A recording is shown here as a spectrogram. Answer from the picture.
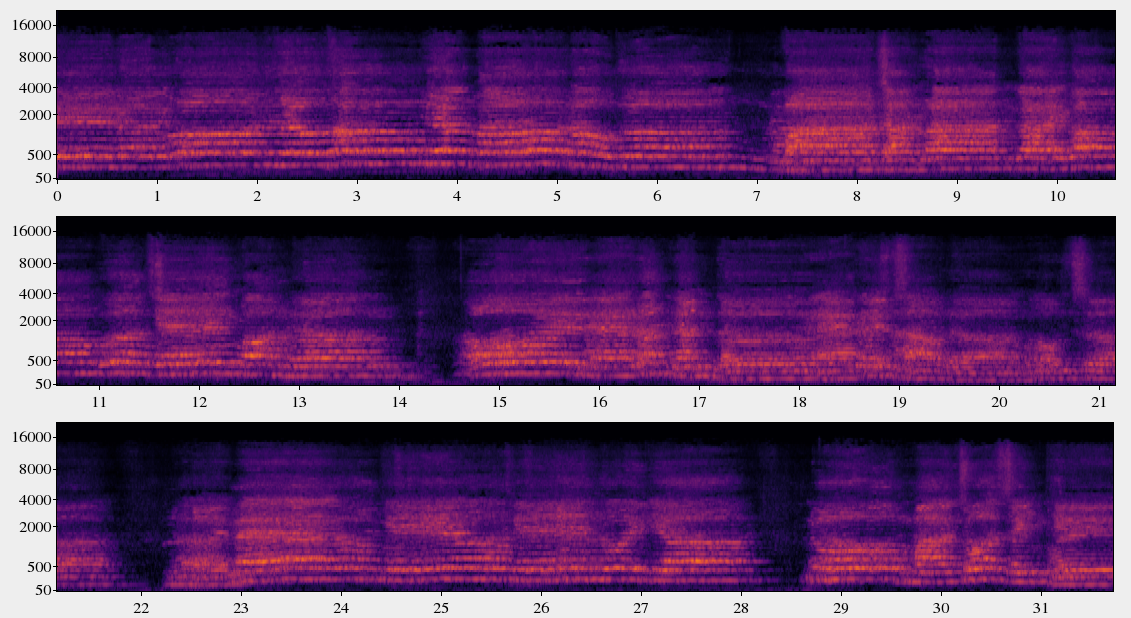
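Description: Slow sung Vietnamese Catholic prayer chant, voices holding long phrases of about seven seconds each, with brief pauses for breath between them.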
